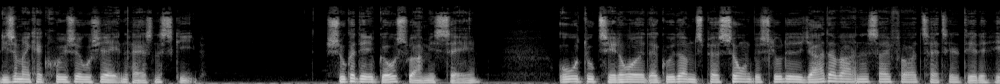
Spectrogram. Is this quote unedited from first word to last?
no; 2 cuts; at 1.2 s, 6.0 s

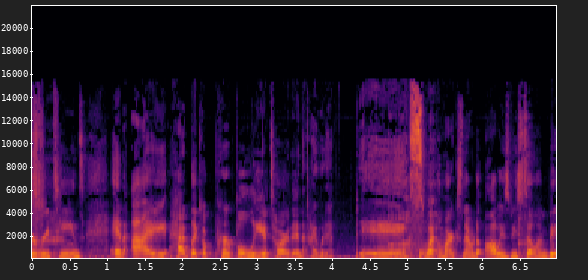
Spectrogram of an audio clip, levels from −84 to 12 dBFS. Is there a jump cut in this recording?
no; 0 cuts

